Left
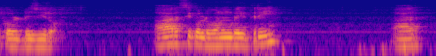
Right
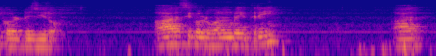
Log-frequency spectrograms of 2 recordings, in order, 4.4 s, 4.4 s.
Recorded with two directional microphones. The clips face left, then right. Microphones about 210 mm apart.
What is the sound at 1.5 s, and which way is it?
Speech, 30° left (ahead or behind).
